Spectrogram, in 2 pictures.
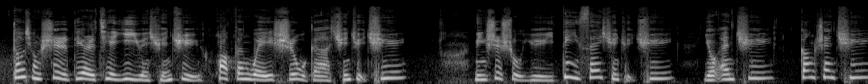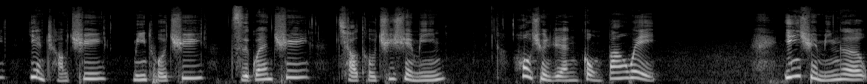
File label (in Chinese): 國語; 第三選區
